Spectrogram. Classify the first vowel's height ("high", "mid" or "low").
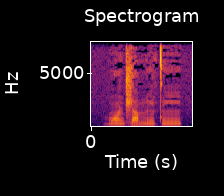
mid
